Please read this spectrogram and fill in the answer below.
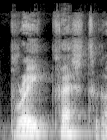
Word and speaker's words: breakfast: 그런데 발음이 breakfast가 아니라 breakfast죠. breakfast. break입니다. break. 철자는 EA로 되어 있고 본래는 break라는 동사에서 왔지만 어떤 사람은 이걸 갖다가 breakfast라고 그래요.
